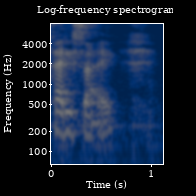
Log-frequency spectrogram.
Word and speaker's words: Tarisai: And the only reason I know that it's pronounced Tarisai is because I listened to the audiobook while I read.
